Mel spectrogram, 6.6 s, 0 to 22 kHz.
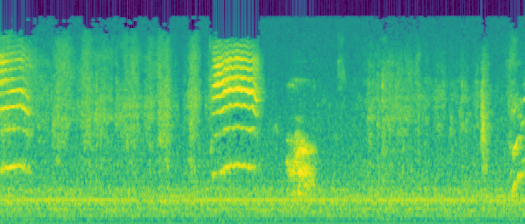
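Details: At a May 2018 breakfast, syringe-fed kitten Amber, daughter of Gamora, calls twice: a brief high meow, then a louder bending cry about two and a half seconds later, with soft rustling between.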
